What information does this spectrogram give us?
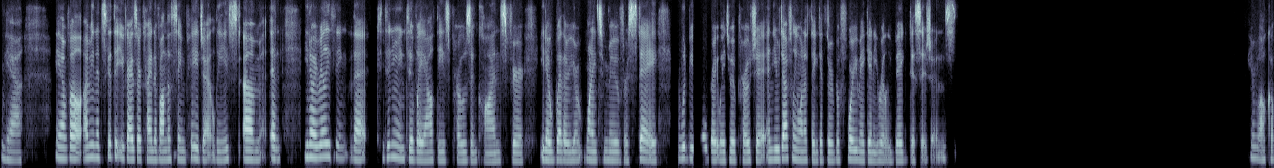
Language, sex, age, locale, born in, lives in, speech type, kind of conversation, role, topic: English, female, 35-39, en-US, Germany, United States, conversation, advice, advisor, How can I choose between major life options?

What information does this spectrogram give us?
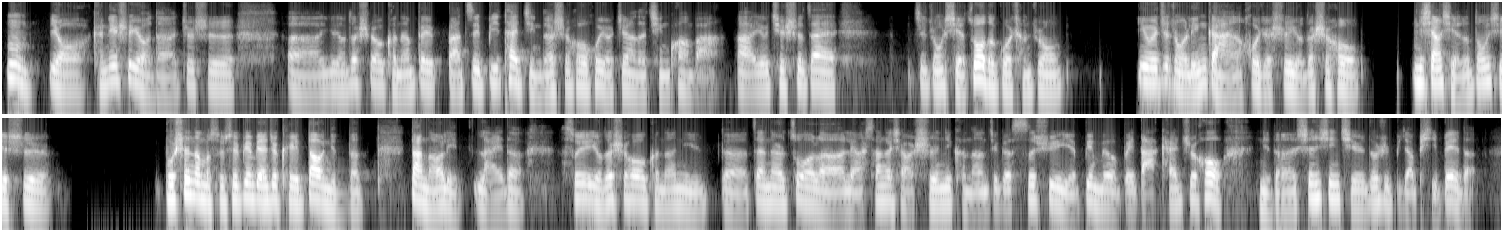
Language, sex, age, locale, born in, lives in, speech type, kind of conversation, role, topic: Chinese, male, 35-39, zh-CN, China, United States, conversation, advice, user, 休息时感到内疚，如何才能真正放松？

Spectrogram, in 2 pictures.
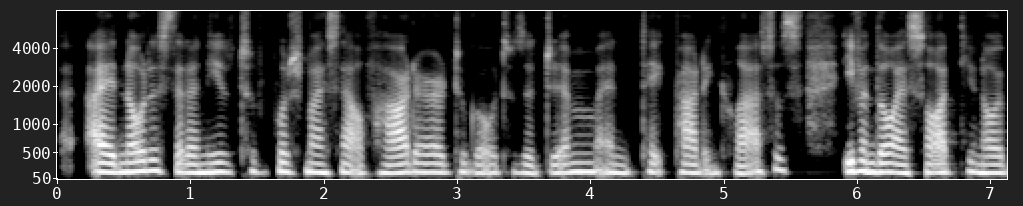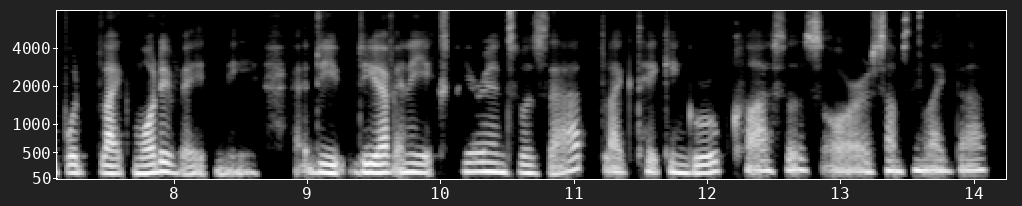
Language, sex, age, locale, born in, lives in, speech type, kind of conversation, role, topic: English, female, 50-54, en-DE, Germany, United States, conversation, unstructured, none, How do you stay motivated to keep exercising regularly?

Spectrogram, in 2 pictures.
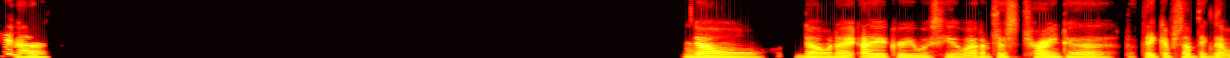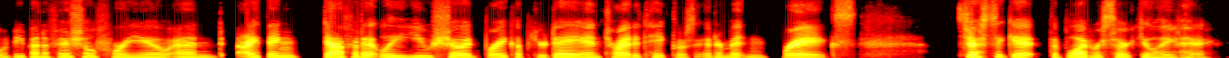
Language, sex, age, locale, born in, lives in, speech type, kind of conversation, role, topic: English, female, 30-34, en-US, United States, United States, conversation, advice, advisor, How can I balance family time and personal goals?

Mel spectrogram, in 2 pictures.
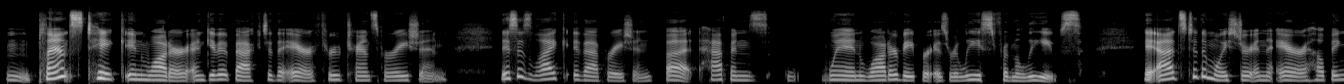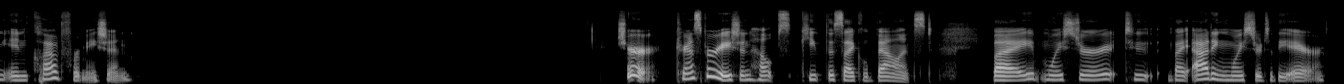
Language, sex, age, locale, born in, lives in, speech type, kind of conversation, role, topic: English, female, 30-34, en-US, United States, United States, read, expert-assistant, expert, What are the stages of the water cycle?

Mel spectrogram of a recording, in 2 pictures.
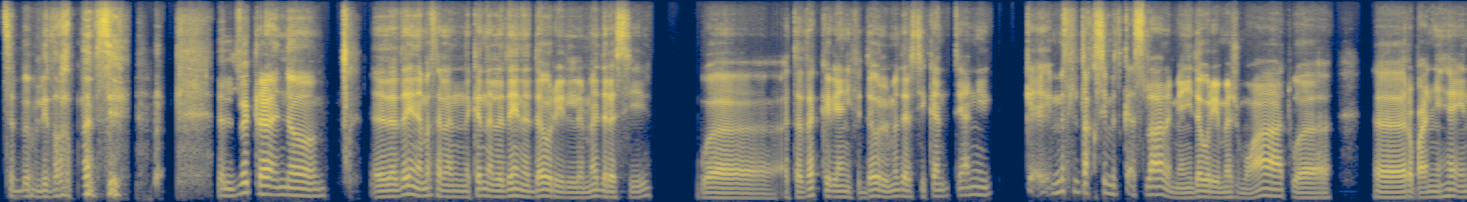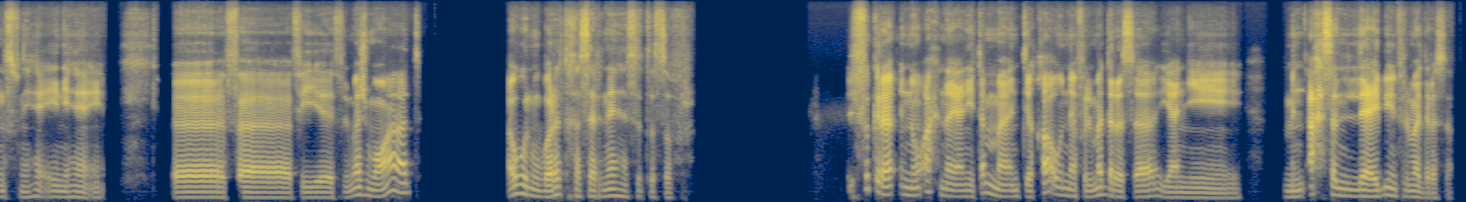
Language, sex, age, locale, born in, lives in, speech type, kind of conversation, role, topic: Arabic, male, 30-34, ar-TN, Tunisia, United States, conversation, unstructured, none, هل شايف إن الرياضة ممكن تسبب ضغط نفسي أحيانًا؟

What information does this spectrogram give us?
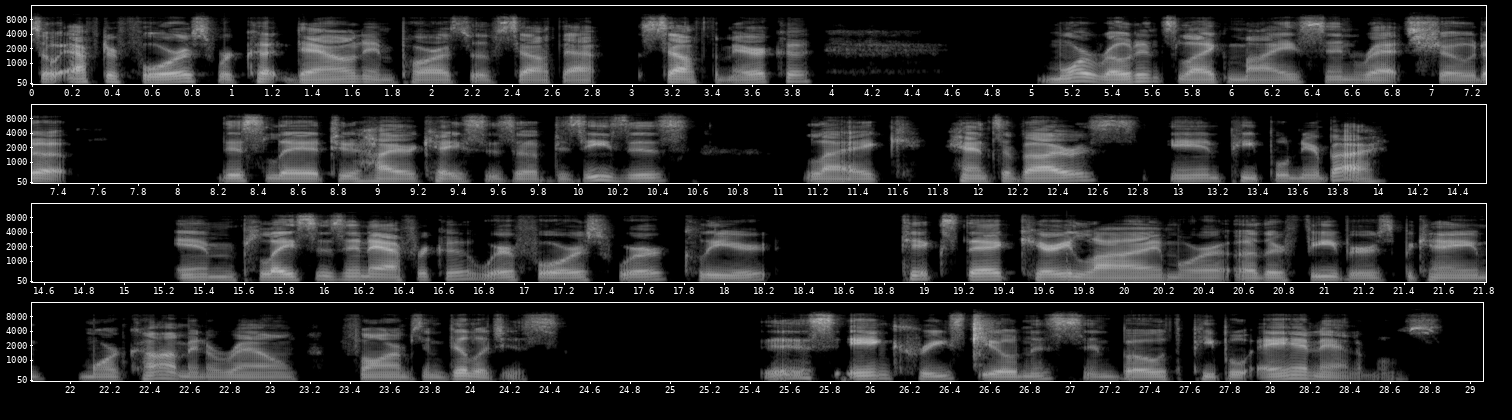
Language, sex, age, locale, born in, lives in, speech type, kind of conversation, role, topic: English, male, 35-39, en-US, United States, United States, read, expert-assistant, expert, What are the effects of deforestation on global weather patterns?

